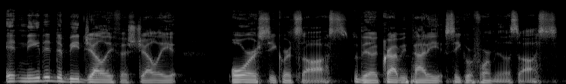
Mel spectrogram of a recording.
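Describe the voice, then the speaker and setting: A man's voice: on the low side, animated, normal speed. A man co-hosting a podcast, chatting casually and telling playful, jokey stories. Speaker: podcast co-host. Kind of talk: casual chat.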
